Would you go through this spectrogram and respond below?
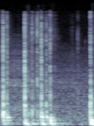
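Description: Keys clatter on a computer keyboard in a quiet room, with short bursts of several quick strokes separated by brief pauses and a final loud tap near the end.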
